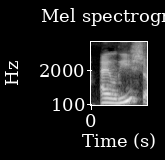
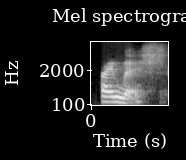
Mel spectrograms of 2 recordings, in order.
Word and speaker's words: Eilish: Eilís or Eilish? Eilish. Eilish. Okay. All right. Kind of like delicious too.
